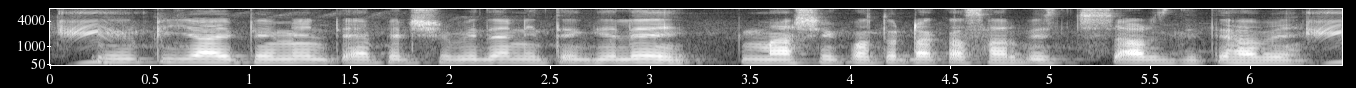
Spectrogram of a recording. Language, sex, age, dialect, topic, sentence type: Bengali, male, 25-30, Northern/Varendri, banking, question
